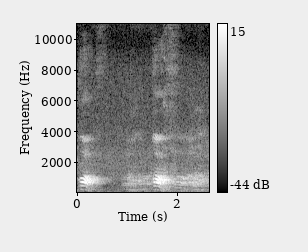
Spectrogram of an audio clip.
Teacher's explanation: So right from the back of the mouth, not from your throat. A lot of us think that the qaf is from the throat.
